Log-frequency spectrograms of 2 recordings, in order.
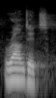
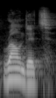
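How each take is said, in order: First: It is said in a British accent. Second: It is said in a British accent.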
